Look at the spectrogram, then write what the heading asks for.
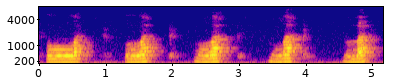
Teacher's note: made by touching the tongue at the front teeth and then just drawing it back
